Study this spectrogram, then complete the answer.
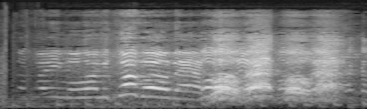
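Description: A crowd gathered outside chants slogans in unison, rising and falling in loud, rhythmic shouts that swell into a dense roar of many voices.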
